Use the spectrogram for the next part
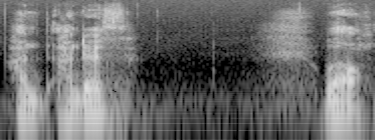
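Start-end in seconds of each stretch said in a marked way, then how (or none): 0.0-0.8 "hundredth" terbata-bata, th masih tak jelas. Shown as a demonstration. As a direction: coba ucapkan "hundredth" lagi, ragu-ragu. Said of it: "I can't say my T H's still".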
